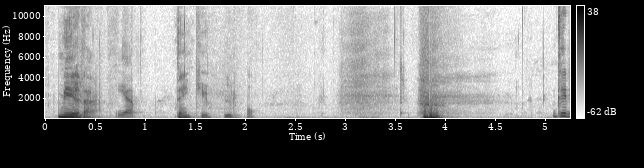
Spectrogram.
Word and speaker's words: Mira: It's pronounced Mira. Mira.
